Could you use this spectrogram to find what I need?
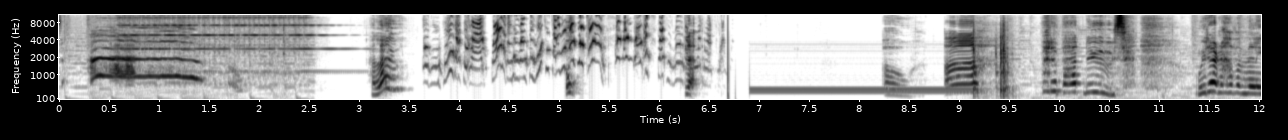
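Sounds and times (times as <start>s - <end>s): telephone bell ringing: 1.4s - 3.0s, 6.9s - 9.1s
person squealing: 3.6s - 6.7s.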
